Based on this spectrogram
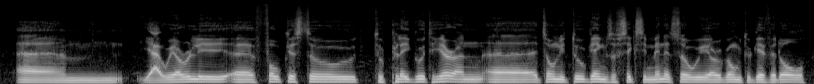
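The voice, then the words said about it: Dutch-accented English. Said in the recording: “your accent has turned more Dutch than French”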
